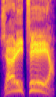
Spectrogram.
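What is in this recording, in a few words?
nice shot, French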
